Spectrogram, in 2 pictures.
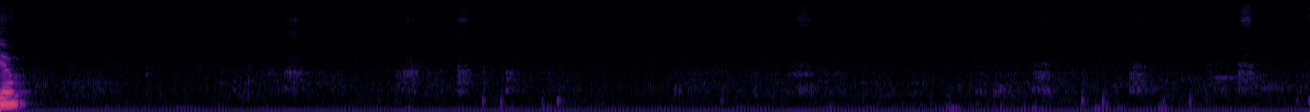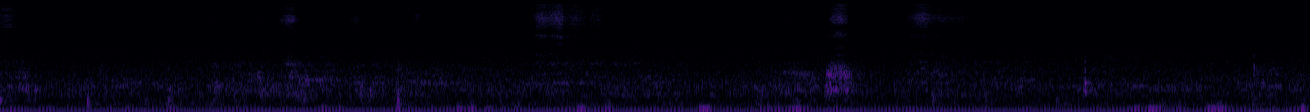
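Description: Pen writing on paper on a clipboard: faint, irregular scratching strokes as letters and symbols are drawn.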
